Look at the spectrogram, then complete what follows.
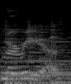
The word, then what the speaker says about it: Maria: Of course, it's pronounced Maria.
